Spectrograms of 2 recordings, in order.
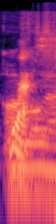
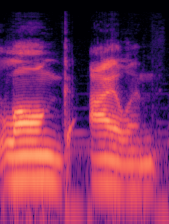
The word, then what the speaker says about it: Long Island: well, if you want to spell it phonetically, it's lawn, like lawnmower, lawn, Long and then Island.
